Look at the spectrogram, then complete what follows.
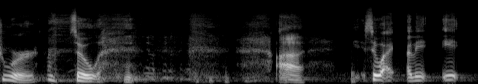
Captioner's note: laughter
